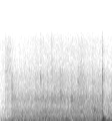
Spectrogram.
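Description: Steady hiss and room noise of an old broadcast recording of a press conference, growing louder over the first second.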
